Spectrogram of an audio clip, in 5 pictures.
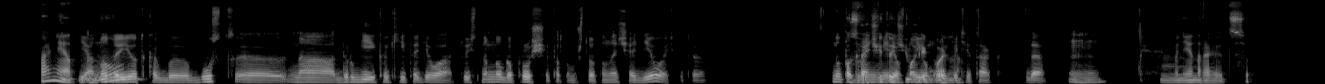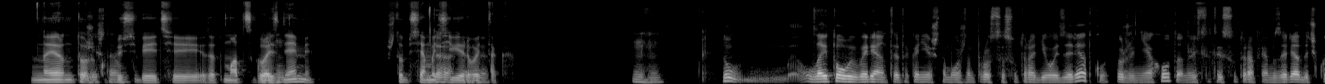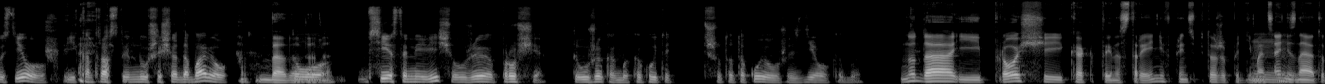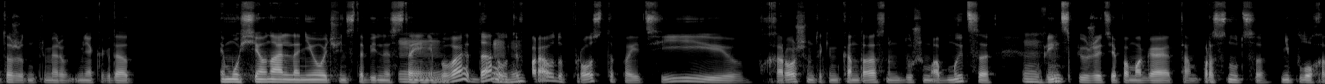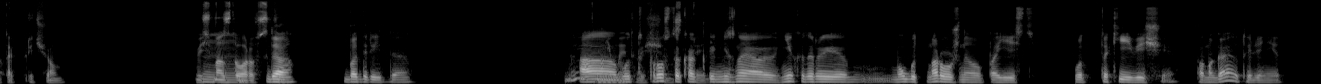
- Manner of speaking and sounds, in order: tapping; other background noise; chuckle; laugh; put-on voice: "эмоционально"
- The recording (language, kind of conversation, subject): Russian, unstructured, Что помогает вам поднять настроение в трудные моменты?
